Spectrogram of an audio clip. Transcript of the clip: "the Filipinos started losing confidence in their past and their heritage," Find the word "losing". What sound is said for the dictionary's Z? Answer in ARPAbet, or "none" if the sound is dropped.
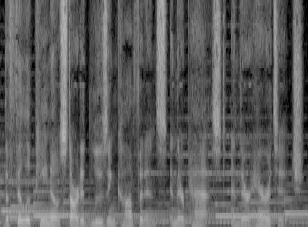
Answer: Z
